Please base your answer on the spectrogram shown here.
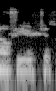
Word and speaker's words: Ophiuchus: But I'll give Sean Carpenter the love and say Constellation Ophiuchus.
